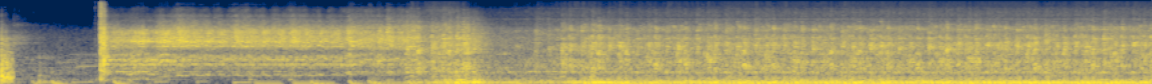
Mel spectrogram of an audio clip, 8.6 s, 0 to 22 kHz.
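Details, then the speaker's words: Lowered Ford Galaxie V8 after installing a working distributor and rewiring, with no timing in it; short crank then catches at once into smooth even idle, no stumble or misfire; normal start and idle. "There we go. Oh, there's no timing in it, but it runs perfect now."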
